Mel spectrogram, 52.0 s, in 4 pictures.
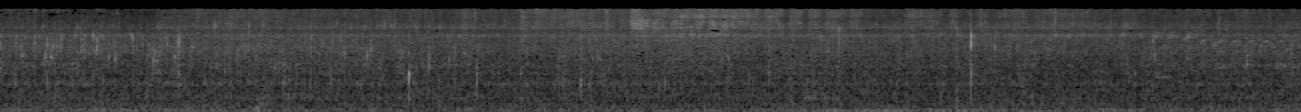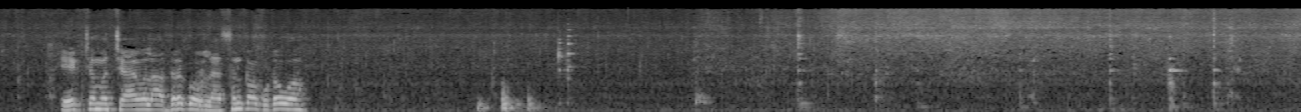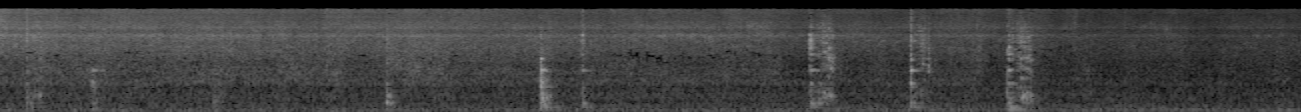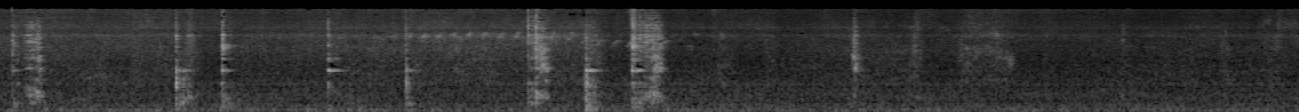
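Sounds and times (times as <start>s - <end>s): chicken sizzling in hot oil: 0.0s - 52.0s
steel spatula clinking and scraping: 24.1s - 25.6s, 34.1s - 34.5s, 36.1s - 36.4s, 39.1s - 39.6s, 40.8s - 41.4s, 42.3s - 43.3s, 44.3s - 45.8s.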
